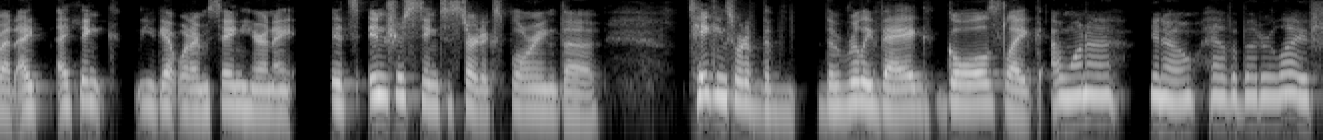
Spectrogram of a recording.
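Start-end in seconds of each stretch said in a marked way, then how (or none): 7.8-9.9 mock, pointed, pitched-up sarcastic tone. Quoting someone's vague life goal: sarcastic quote of a vague goal.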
